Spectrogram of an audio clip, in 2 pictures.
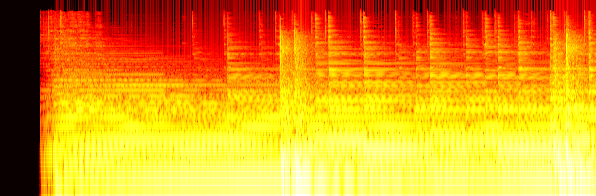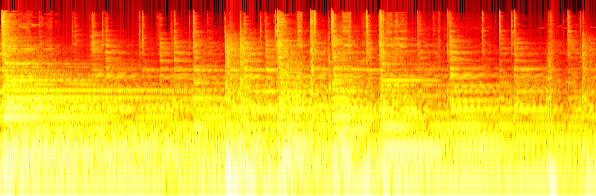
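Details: Plucked-string music with a steady bass fills the recording, with no animal voice present.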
